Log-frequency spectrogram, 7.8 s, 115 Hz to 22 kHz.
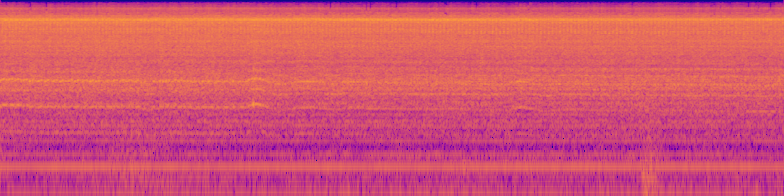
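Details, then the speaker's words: Sony DTC-60ES DAT recorder in for service for slow fast-forward, eject and cueing faults: AMS cue rewind back to the track start gives a faint, steady whir with no catches or wobble; transport rewinding properly. "there goes there it goes back like it's supposed to"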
